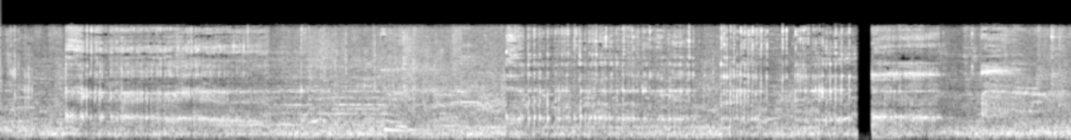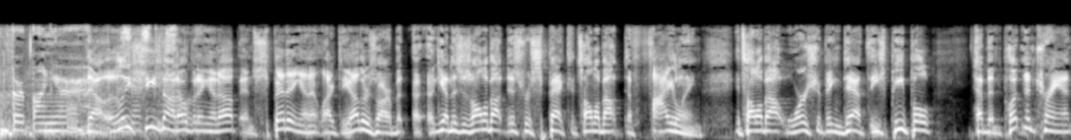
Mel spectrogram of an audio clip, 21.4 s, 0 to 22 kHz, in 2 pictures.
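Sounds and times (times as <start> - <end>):
noisy indoor background: 0.0 - 21.4
person burping on food products: 0.6 - 2.8, 5.0 - 10.1
speech: 11.1 - 21.4.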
